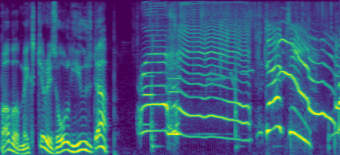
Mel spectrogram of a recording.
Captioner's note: wails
